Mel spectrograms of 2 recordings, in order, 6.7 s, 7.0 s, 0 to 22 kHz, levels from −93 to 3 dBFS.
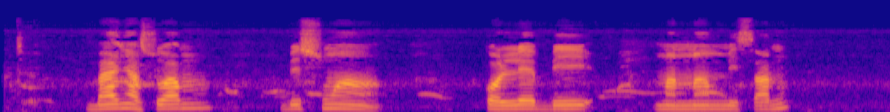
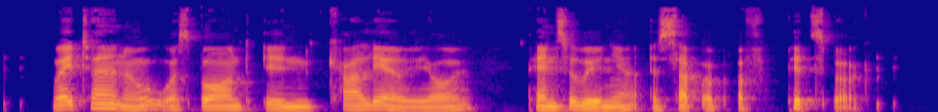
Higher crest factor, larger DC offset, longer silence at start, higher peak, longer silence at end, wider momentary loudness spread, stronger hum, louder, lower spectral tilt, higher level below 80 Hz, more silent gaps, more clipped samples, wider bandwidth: about the same, 20 dB vs 20 dB; neither; second, 0.15 s vs 0.4 s; second, -6 dBFS vs -2 dBFS; first, 0.75 s vs 0.6 s; first, 22 LU vs 9 LU; neither; about the same, -24 LUFS vs -22 LUFS; second, -3.5 dB/octave vs -5 dB/octave; about the same, -68 dBFS vs -64 dBFS; neither; neither; second, 11.5 kHz vs 16 kHz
